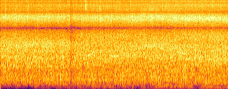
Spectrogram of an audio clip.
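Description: Heavy rain pouring down in a steady hiss onto pavement and standing floodwater. A low hum joins near the end.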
